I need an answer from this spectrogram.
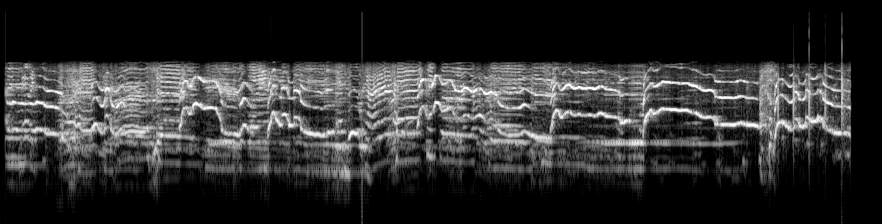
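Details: Miniature Schnauzer howling along to Happy Birthday: long wavering, sliding tones that rise and fall continuously over sung or played melody, held notes and pitch bends throughout, loud and steady.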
